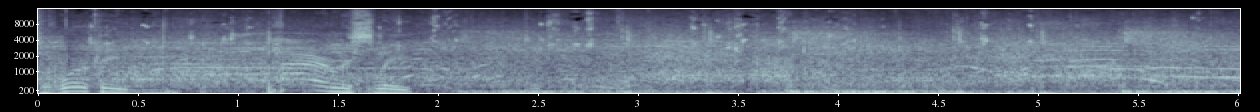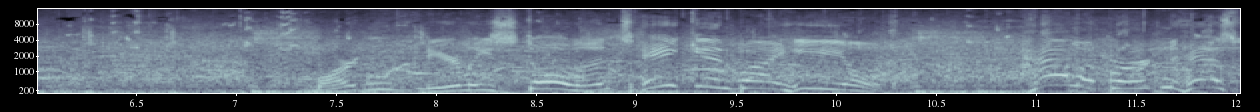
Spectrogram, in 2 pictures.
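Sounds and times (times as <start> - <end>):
arena crowd noise: 0.0 - 12.0
basketball bouncing on court: 2.0 - 11.0.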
